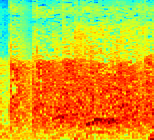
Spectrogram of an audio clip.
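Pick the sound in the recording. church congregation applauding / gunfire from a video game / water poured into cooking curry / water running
church congregation applauding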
